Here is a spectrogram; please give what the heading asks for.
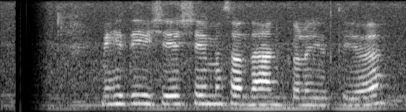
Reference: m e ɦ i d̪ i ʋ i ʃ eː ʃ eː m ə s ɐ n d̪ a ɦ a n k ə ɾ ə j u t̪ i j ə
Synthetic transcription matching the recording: m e ɦ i d̪ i ʋ i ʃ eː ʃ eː m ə s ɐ n d̪ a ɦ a n k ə l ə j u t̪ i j ə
